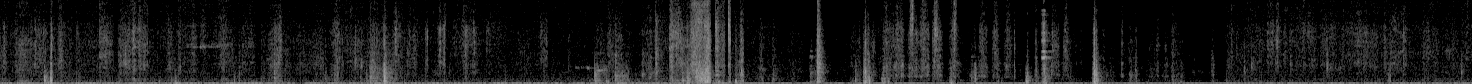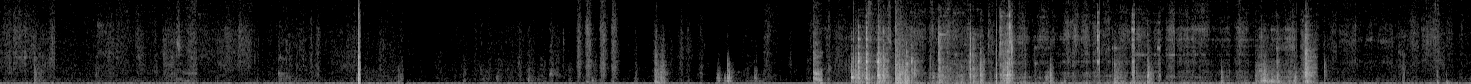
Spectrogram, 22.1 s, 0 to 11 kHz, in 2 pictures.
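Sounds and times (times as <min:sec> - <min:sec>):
steady low hum: 0:00.0 - 0:22.0
metal parts clinking: 0:17.4 - 0:21.0.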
